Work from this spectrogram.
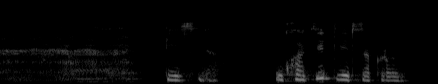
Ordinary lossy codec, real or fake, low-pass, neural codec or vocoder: MP3, 48 kbps; fake; 7.2 kHz; autoencoder, 22.05 kHz, a latent of 192 numbers a frame, VITS, trained on one speaker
